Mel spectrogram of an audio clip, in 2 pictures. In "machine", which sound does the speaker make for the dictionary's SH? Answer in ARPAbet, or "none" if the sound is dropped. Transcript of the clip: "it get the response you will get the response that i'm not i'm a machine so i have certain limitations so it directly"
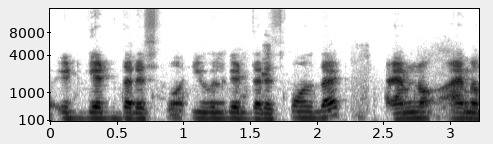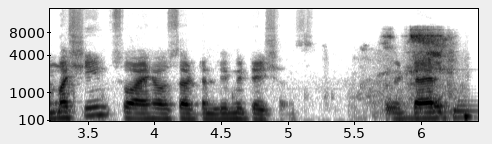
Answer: SH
